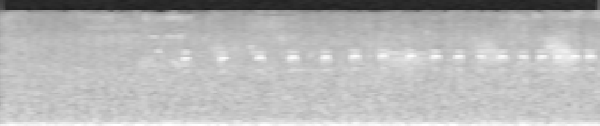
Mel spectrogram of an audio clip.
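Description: A horse tears and chews grass.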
